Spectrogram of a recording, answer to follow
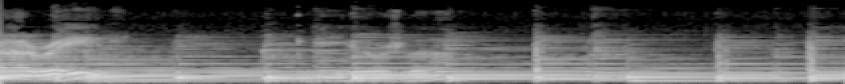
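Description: Takamine steel-string acoustic guitar with a capo, strummed chords ringing between sung lines of a slow country ballad. A man's sung note trails off in the first second; after that the guitar plays alone, a fresh strum every half-second to a second.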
